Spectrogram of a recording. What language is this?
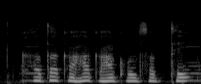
Chhattisgarhi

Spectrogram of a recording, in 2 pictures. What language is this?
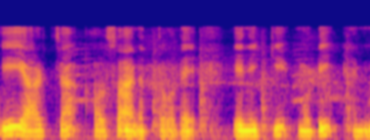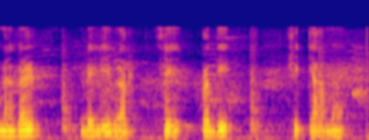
Malayalam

